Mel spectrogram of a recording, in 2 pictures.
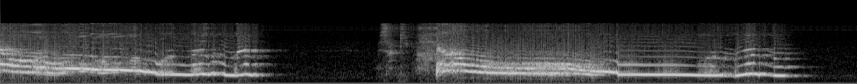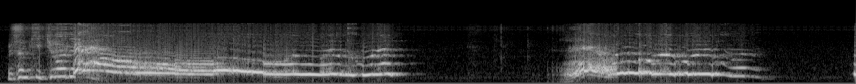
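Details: A pet dog howling in long, wavering, falling tones, four drawn-out bouts of about three seconds each separated by short silences.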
